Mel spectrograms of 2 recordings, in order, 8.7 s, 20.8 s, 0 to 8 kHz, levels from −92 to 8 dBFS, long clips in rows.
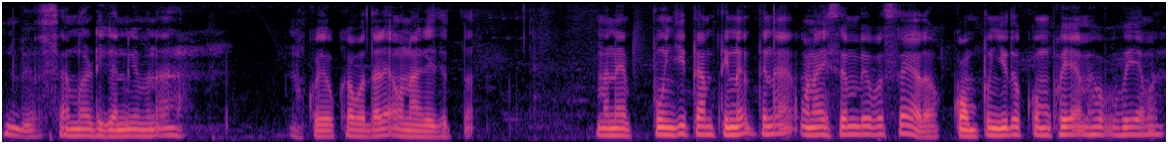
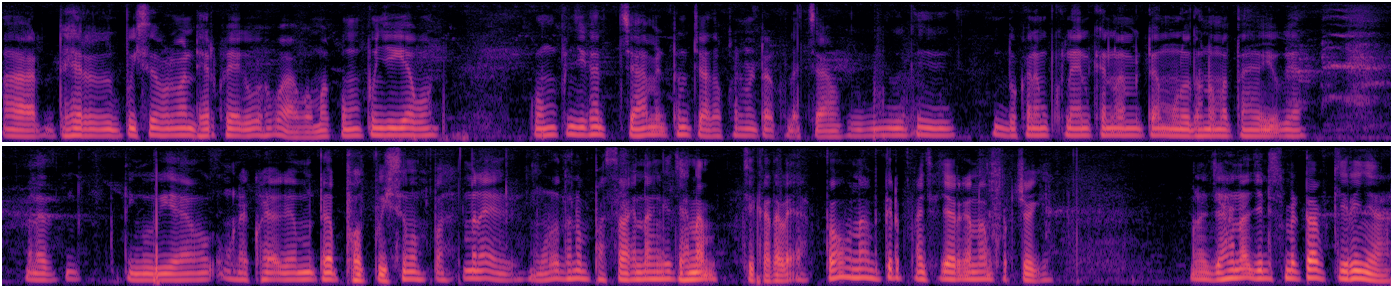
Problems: none marked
